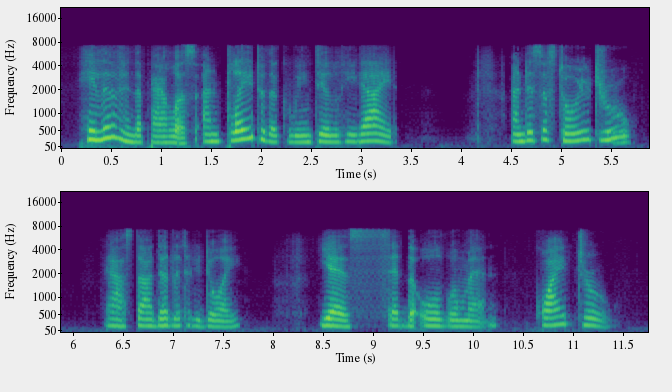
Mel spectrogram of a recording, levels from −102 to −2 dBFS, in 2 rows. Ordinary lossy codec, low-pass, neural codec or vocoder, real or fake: AAC, 48 kbps; 7.2 kHz; codec, 16 kHz in and 24 kHz out, 0.4 kbps, LongCat-Audio-Codec, fine tuned four codebook decoder; fake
